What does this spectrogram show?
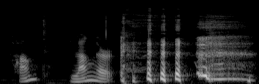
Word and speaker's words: handlanger: It is called handlanger. Hunt Langer. Yes, well done on the pronunciation.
